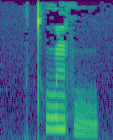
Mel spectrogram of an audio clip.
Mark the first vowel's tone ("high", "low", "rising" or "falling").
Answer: high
